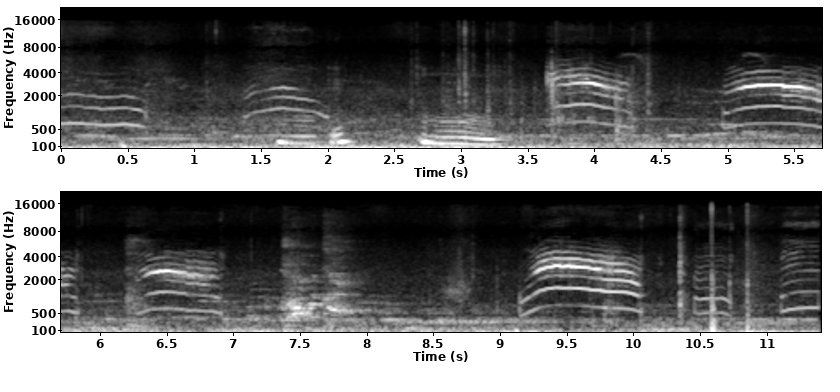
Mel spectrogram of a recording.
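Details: Domestic cat giving a series of arching meows, some short and some drawn out, with a voice speaking briefly and a low background rumble.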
